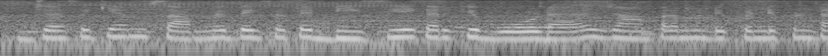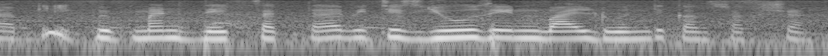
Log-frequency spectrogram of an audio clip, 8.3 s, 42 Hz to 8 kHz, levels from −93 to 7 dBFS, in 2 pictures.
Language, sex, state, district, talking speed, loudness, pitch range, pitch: Hindi, female, Gujarat, Valsad, 225 wpm, -16 LUFS, 215-235 Hz, 225 Hz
